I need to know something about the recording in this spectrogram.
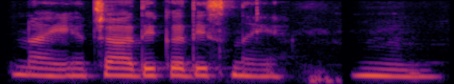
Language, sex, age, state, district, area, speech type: Marathi, female, 30-45, Maharashtra, Nashik, urban, spontaneous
